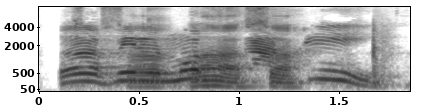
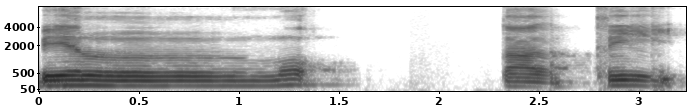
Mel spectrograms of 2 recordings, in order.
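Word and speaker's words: المتعة: Wa'i radhiyallahu sallallahu qala rakhasa Rasulullah sallallahu alaihi wasallam ama autosin fil ma'ati mut'ati. Yang benar bacanya. Kamu kok bacanya nggak benar. Bil mu'tati. Salah. Mut'ati. Dengerin. Salah bacanya mu'a gimana? Mut'ati. Ayo.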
